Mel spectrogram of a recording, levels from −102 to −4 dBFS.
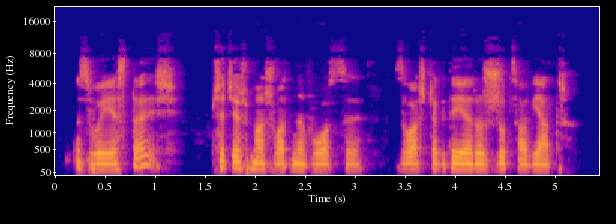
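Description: Nothing technical stands out in this short bit of speech, so there's no fault to point to here.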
